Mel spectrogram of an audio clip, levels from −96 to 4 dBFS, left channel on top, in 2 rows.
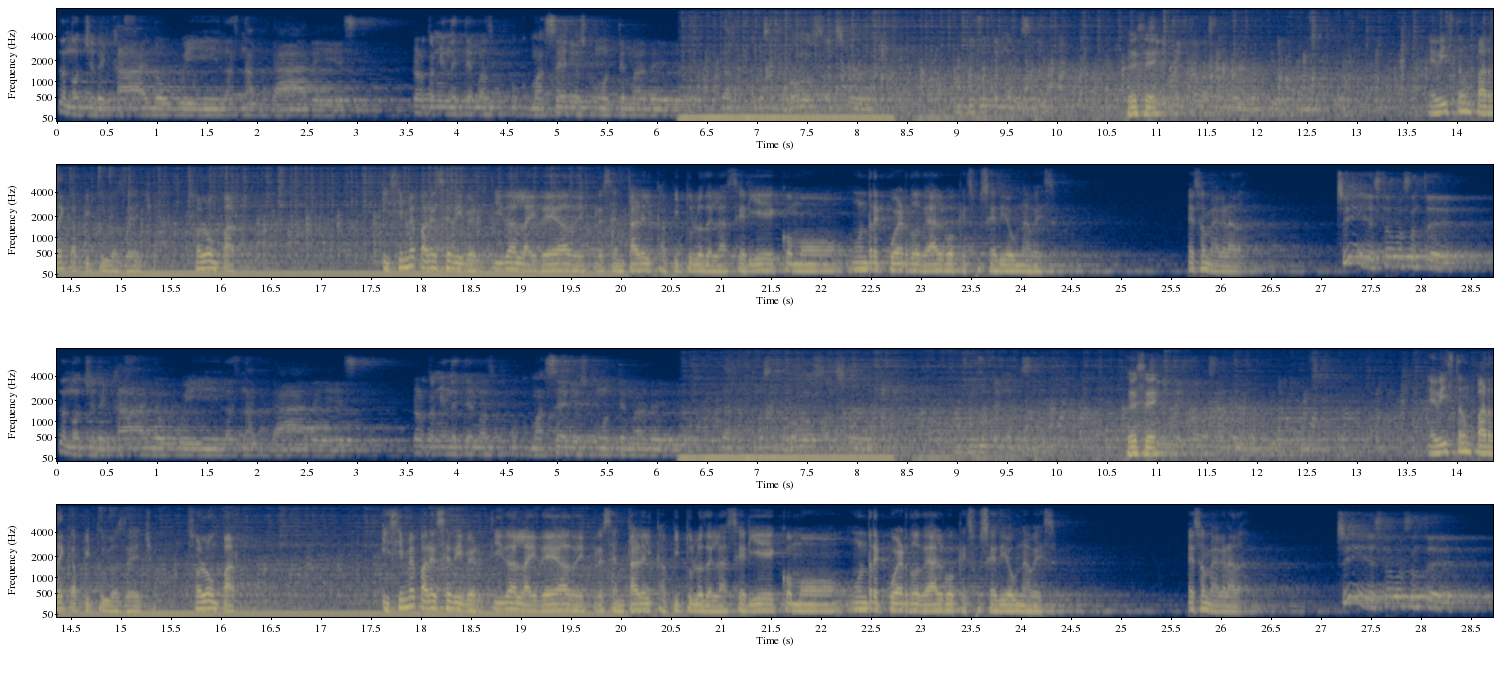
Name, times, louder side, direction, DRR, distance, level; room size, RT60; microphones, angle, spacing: voice 1, 0.0-3.0 3.6-4.4 4.6-8.2 9.0-9.9 10.8-12.9 15.4-15.6 27.2-28.3, left 1 dB, 25° left, 3 dB, 1.1 m, -39 dB
sound 1, 6.2-20.1, left 1 dB, 90° left, 1.9 m, -37 dB
voice 2, 10.7-11.1 13.7-15.4 15.7-16.2 17.6-24.3 25.7-26.3, right 2 dB, 20° right, 12 dB, 0.3 m, -29 dB
20.5 x 12.5 x 4.9 m, 2.6 s
head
